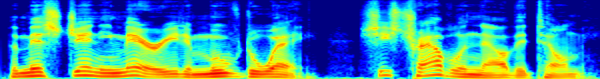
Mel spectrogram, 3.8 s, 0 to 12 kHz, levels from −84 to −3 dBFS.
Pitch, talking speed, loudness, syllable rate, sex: 125 Hz, 190 wpm, -18 LUFS, 5.5 syllables/s, male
